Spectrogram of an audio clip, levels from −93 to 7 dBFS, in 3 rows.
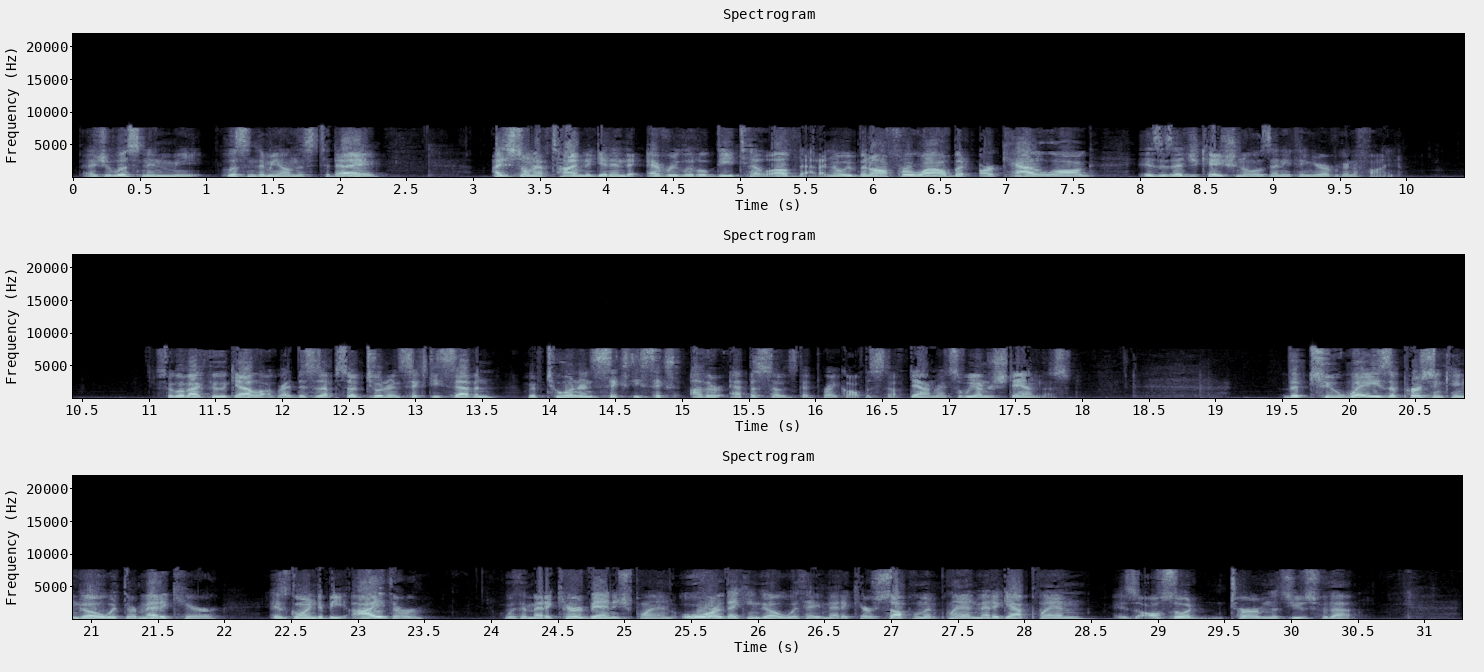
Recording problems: garbled, watery; badly; nothing above 7.5 kHz

